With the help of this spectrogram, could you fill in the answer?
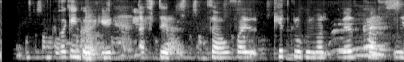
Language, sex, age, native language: Icelandic, male, 18-19, Icelandic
